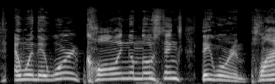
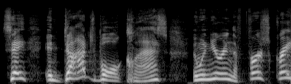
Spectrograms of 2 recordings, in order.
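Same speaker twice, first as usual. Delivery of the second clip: usual speaking voice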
